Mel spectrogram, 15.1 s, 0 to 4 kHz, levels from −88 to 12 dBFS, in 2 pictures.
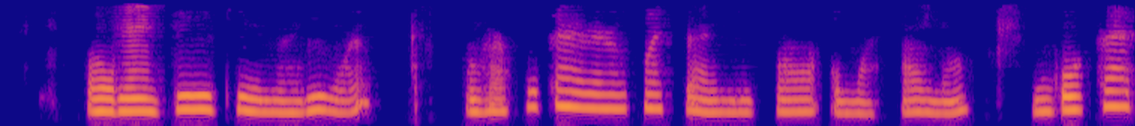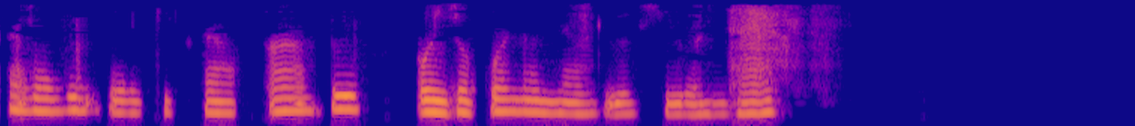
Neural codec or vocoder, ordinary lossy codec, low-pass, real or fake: codec, 24 kHz, 0.9 kbps, WavTokenizer, small release; MP3, 16 kbps; 3.6 kHz; fake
